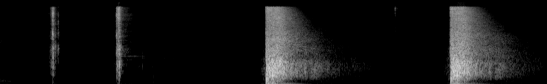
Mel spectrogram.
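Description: Gunshots from a 9x19 anti-rat cartridge fired at a rat about three meters away, two faint sharp cracks followed by two loud close bangs, each with a short ringing tail.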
